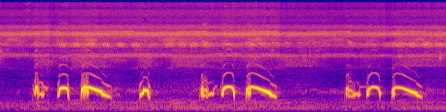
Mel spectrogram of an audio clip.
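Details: Spotted dove used as a decoy bird, calling: clear phrases of mellow, hooting coos, two short notes and then a longer falling coo, repeated about every two seconds against a faint steady high hiss.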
